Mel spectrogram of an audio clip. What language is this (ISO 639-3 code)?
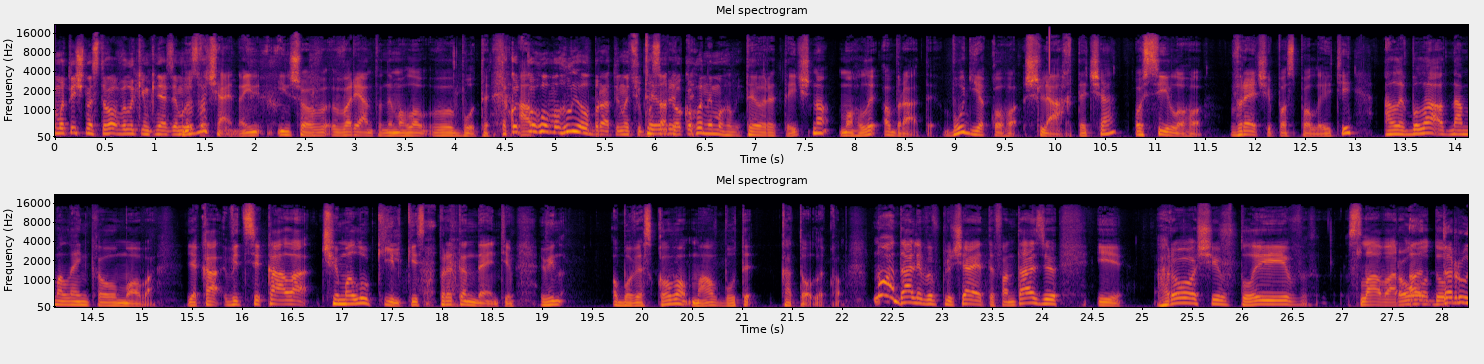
ukr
